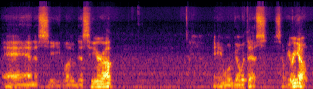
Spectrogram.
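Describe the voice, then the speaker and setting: Male explainer vlogger, low pitch, folksy and halting, casual delivery over faint noise. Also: sing-song, gravelly.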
